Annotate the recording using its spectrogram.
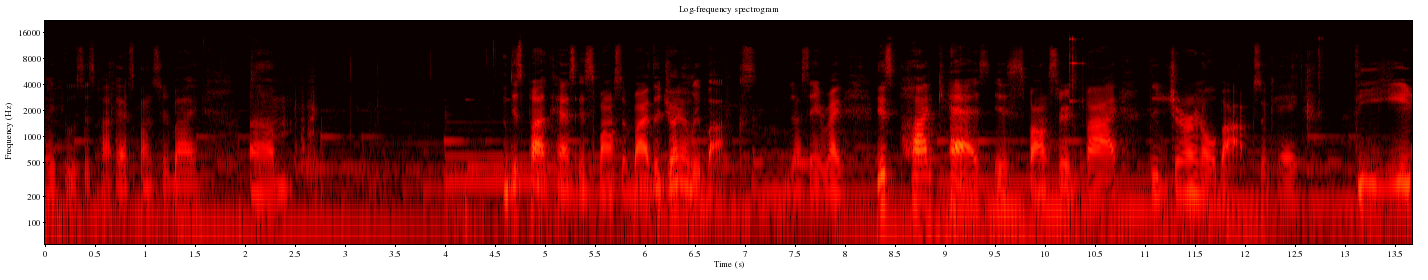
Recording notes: please excuse the unnecessary background noise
